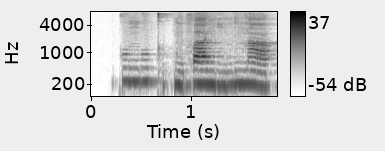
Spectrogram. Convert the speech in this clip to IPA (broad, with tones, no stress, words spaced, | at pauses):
ku˦ŋuː˦kʼʊ˨ k͡pĩ˨faː˦ŋiː˨ŋi˦ nã˦˨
